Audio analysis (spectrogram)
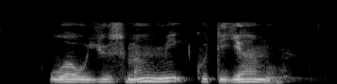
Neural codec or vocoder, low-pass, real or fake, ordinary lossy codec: codec, 24 kHz, 0.9 kbps, WavTokenizer, medium speech release version 1; 7.2 kHz; fake; MP3, 48 kbps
